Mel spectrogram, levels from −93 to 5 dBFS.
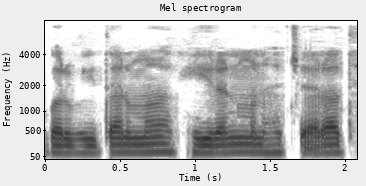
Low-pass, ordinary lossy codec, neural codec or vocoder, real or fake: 7.2 kHz; AAC, 32 kbps; none; real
